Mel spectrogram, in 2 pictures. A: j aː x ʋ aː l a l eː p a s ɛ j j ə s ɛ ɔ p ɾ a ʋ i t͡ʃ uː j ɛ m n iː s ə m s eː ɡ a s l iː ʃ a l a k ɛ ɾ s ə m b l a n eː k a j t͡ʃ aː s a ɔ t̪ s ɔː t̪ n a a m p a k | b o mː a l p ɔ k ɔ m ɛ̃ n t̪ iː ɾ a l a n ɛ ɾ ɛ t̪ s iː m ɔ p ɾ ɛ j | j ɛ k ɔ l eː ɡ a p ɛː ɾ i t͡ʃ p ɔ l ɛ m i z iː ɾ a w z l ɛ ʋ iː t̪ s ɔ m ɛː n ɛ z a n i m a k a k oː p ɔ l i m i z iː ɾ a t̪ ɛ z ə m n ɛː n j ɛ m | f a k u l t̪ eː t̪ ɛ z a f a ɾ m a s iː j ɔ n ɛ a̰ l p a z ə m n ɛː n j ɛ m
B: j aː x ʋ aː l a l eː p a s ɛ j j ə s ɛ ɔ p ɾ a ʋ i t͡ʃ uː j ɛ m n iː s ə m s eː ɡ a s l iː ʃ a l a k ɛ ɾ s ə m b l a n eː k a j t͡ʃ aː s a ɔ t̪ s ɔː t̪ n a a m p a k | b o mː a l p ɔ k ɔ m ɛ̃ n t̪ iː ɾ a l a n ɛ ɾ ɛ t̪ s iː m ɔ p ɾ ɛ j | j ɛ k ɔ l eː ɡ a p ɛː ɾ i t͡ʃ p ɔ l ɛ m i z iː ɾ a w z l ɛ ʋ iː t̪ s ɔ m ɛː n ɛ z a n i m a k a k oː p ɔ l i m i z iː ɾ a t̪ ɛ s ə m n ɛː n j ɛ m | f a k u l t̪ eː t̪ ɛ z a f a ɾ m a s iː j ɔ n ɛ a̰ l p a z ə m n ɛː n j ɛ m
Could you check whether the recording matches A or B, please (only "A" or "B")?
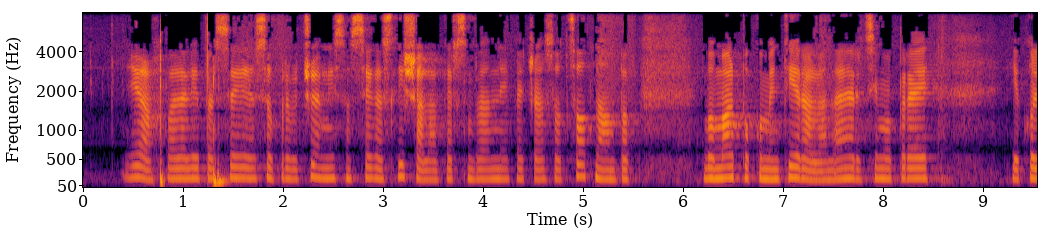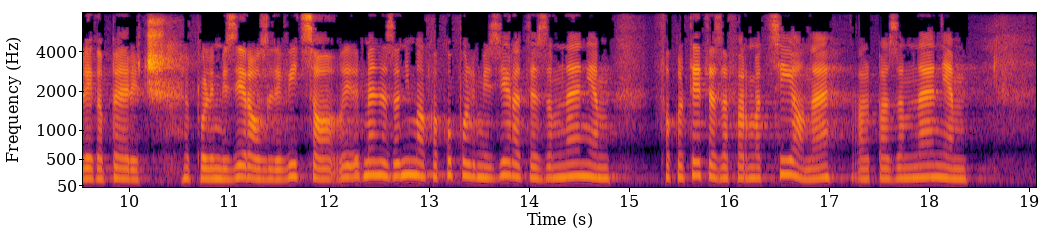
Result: A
